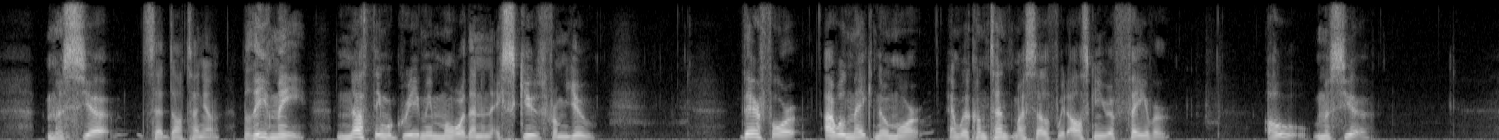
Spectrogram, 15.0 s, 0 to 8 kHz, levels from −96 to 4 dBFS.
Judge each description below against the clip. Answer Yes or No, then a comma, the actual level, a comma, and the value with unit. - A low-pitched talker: No, medium, 155 Hz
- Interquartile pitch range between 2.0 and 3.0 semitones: No, average, 3.9 semitones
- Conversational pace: No, slow, 130 wpm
